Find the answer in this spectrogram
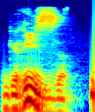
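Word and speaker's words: grise: Gris, você não vai pronunciar o S e grisa. Você vai pronunciar um Z. Grisa.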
